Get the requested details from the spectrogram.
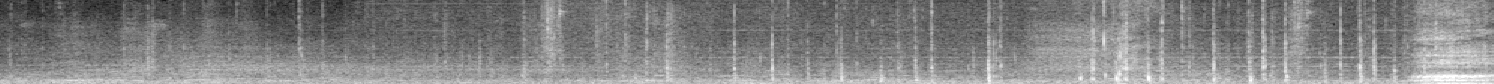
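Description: Fingers tap quickly on a computer keyboard.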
